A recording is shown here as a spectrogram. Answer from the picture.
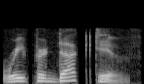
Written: reproductive

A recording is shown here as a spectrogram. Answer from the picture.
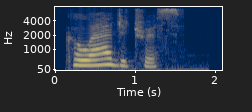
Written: coadjutress

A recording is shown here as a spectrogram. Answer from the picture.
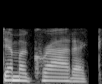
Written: democratic

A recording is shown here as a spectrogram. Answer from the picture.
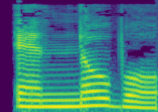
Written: ennoblingly

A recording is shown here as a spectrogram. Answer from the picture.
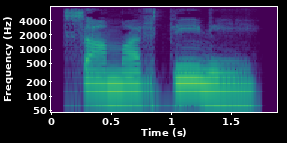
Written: Sammartini

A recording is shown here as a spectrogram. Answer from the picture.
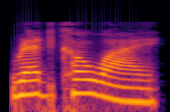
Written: red kowhai

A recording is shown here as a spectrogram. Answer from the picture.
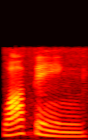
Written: whopping

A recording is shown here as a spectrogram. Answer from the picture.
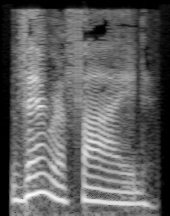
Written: verified

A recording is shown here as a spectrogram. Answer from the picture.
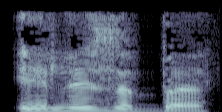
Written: elisabeth

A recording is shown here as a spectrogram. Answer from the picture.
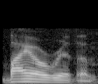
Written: biorhythm

